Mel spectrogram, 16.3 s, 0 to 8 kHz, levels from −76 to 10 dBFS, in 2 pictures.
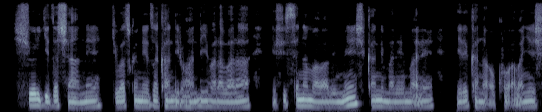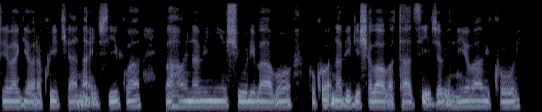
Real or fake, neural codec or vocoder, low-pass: real; none; 7.2 kHz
